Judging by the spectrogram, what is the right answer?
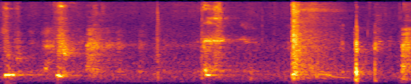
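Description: A child's feet stamping and thumping on a hard floor, about six irregular stomps.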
